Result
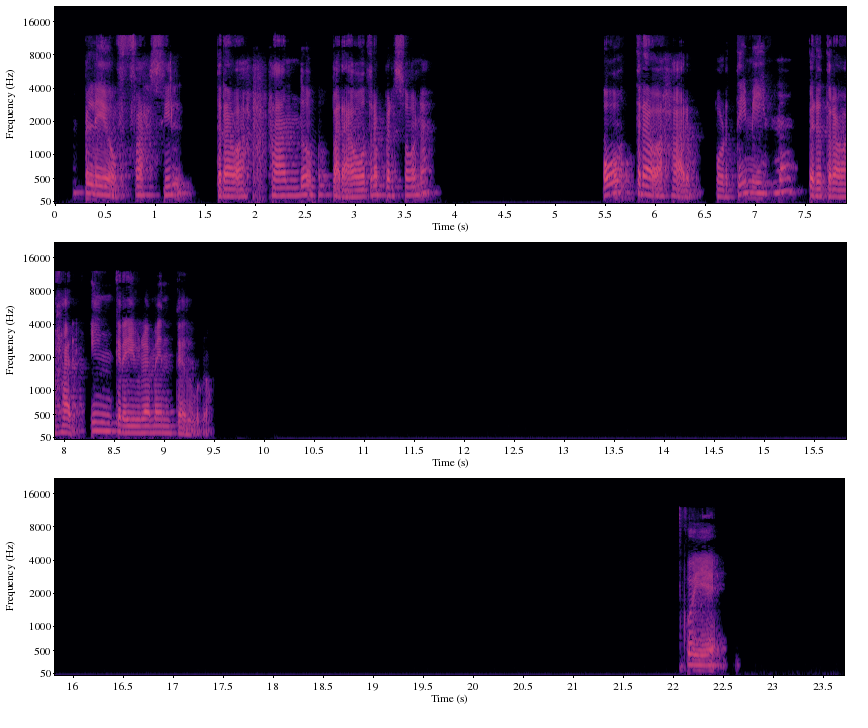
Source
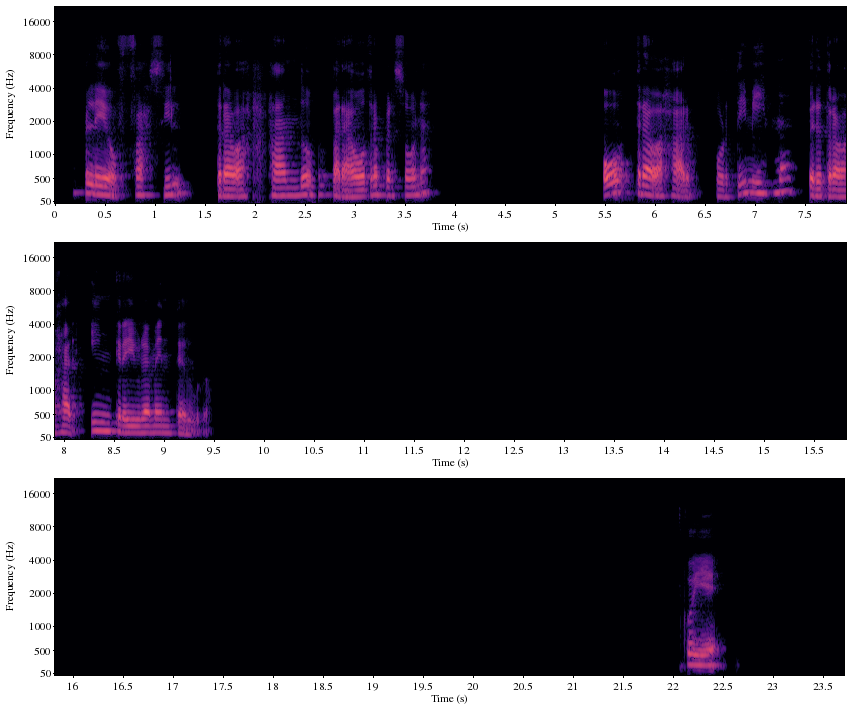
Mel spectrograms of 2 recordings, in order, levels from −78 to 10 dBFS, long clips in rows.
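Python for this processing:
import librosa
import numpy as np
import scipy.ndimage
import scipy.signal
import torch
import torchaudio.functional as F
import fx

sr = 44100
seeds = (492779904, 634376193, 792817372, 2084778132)

y = fx.spectral_comp(x, sr, ratio=2.0)
y = F.gain(torch.from_numpy(y), 5.5).numpy()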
